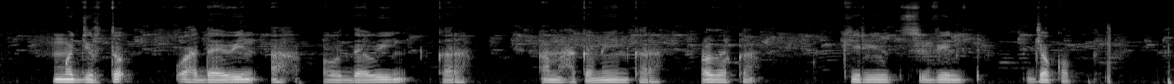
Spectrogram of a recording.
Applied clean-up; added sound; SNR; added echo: none; none; none; none.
